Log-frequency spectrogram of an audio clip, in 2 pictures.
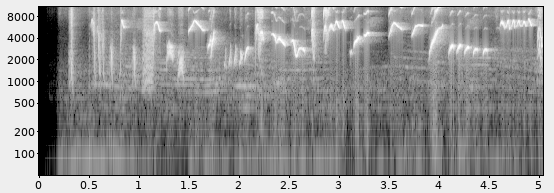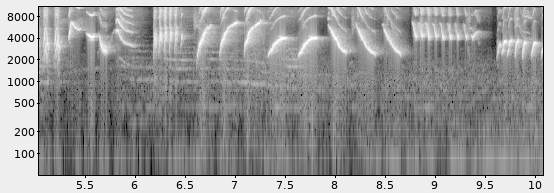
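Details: Lesser green leafbird singing a dense, fast, varied song of high sweeping whistles, rapid trills and sharp chirps, with barely a pause over ten seconds.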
